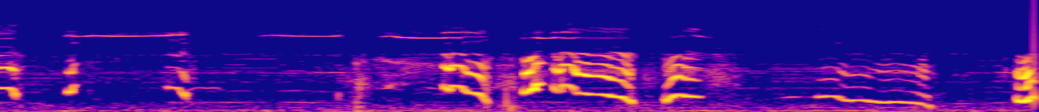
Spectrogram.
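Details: Female dog, far too excited about going to the dog park, gives short high yips and whimpers, some sliding downward, in quick uneven bursts with quiet gaps between them.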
